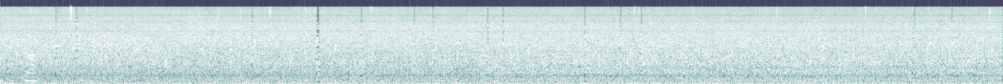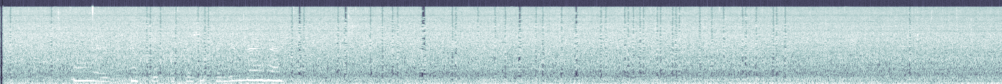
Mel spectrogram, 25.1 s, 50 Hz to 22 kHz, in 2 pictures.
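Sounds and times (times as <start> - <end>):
heavy rain on trees and lawn: 0.0 - 25.0.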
